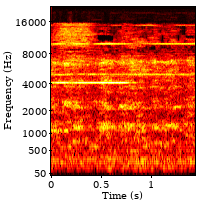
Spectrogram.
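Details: Philips Brilliance 16-slice CT scanner in service mode: steady mechanical whirring and grinding of the motor driving the patient table, a normal machine sound.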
